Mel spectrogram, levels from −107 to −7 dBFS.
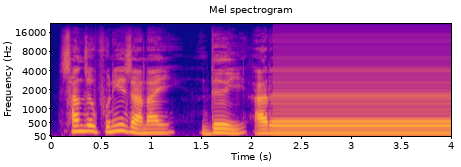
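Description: A system hang loop runs from 2.24 s to the end: a frozen system replays one 20 ms buffer, producing a steady 50 Hz buzz.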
